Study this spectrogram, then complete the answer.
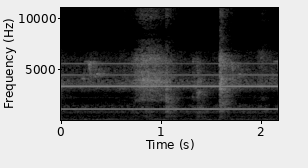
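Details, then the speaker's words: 1989 Chevrolet Suburban sat 15 years, start attempt with makeshift fuel pump, battery hooked up before coil wire connected; faint steady high-pitched dash warning buzzer, goes away once coil wire is hooked up. "And there's that annoying buzzer that my son just loves to hear. But he's not out here today, so you don't have to listen to it as much."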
